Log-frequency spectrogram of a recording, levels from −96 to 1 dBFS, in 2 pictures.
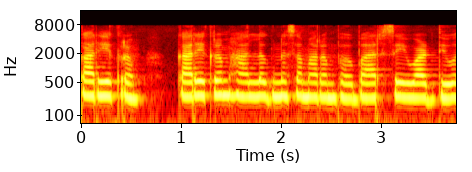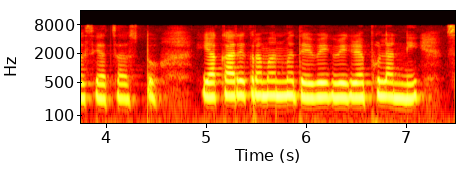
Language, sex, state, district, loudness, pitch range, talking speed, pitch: Marathi, female, Maharashtra, Pune, -16 LUFS, 235-255 Hz, 95 wpm, 245 Hz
